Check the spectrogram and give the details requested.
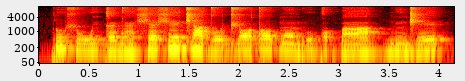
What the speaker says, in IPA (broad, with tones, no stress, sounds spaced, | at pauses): ɾ u˧ ʃ u˨ w i˨ ɡ ɛ˨ d ɛ̃˨ ʃ ɛ˧ ʃ e˦ d͡ʒ a˦˨ d o˧ d͡ʒ ɔ˧ d ɔ˦ b ɔ̃˦˨ b u˨˦ ɡ ɔ˧ ɡ͡b a˧ | b ĩ˨ d͡ʒ e˨˦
